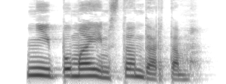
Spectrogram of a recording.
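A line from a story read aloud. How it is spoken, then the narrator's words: Grumbling. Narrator (Russian): буркнула я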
